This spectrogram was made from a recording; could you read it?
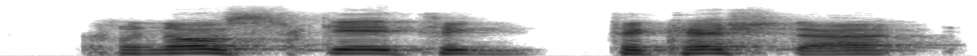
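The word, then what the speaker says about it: Konosuke Takeshita: I have the John Moxley, Konosuke, Takeshita. I actually said it right, so I've been saying it wrong the whole time.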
